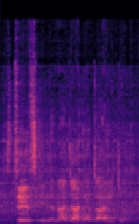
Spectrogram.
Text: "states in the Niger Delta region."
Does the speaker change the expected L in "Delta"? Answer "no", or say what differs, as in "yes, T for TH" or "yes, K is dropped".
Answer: yes, L is dropped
